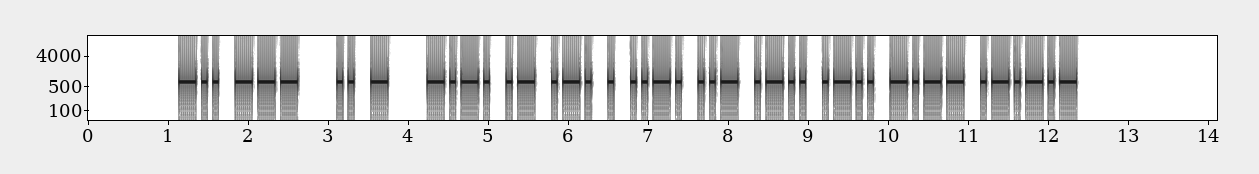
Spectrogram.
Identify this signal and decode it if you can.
Morse code, heard as a keyed tone, about 17 wpm, 700 Hz. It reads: DO IT CAREFULLY.
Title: Sentences from Top 1300 Words 17wpm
